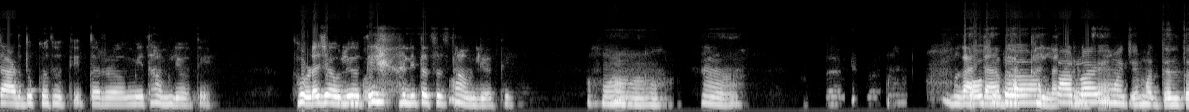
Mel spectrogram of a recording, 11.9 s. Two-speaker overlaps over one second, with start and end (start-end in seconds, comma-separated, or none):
9.7-11.1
